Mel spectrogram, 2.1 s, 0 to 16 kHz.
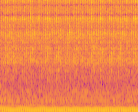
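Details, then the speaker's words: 1948 Ford 8N tractor engine after a full rebuild, idling in neutral as the clutch is let go during a PTO check; new carburetor still needs adjustment: low, even, steady thump with no knocks or misses. Normal idle. "So there you have it. Tractor runs, and it sounds pretty good after a full rebuild."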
